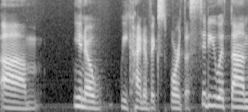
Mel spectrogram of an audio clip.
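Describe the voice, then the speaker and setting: In a very clean recording with a silent background, a woman has an ordinary speaking voice, a fairly low pitch and ordinary pitch variation. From US West Coast, San Francisco. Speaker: chef and restaurant owner. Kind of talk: casual interview conversation.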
